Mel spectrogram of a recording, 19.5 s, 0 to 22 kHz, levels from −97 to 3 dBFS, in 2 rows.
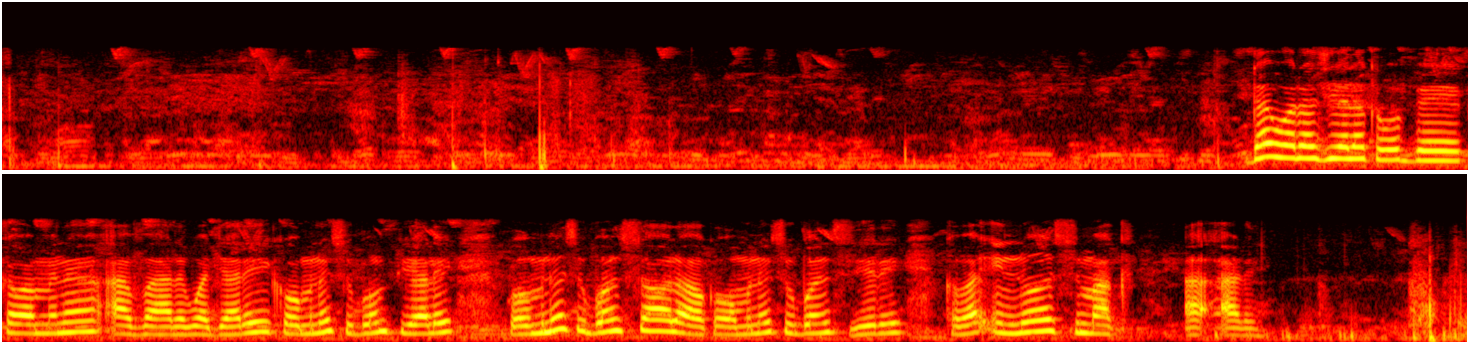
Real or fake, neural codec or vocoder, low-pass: real; none; 7.2 kHz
